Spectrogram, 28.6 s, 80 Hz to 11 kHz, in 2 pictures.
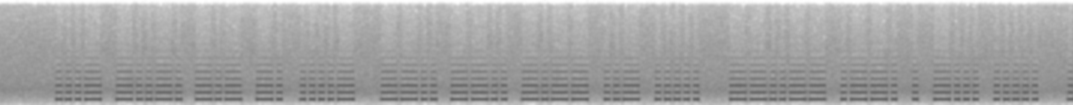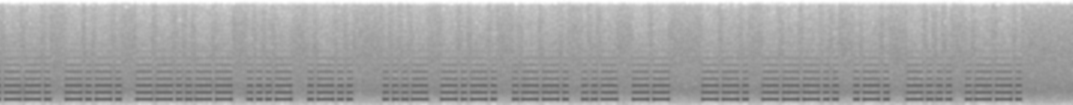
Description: Morse code, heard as a keyed tone, hand-sent with a paddle, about 19 wpm, 710 Hz. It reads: V/KN4 ZZYU5 ,PEB5 PC,VL VCPUM G8RBP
